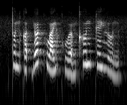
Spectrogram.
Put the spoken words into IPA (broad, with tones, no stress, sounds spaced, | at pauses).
t̪ ɵ˧ n k ɐ˨ t̚ j œː˥ t̚ kʷ aː˨˥ j kʷʰ œː˨˩ m kʰ ɵ˥ n k e˧ j l ɵ˨˩ n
